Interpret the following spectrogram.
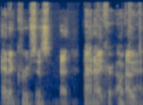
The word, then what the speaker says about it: Anacrusis: and that curses and it's Anna Cruces I was just mispronouncing oh okay you're putting the emphasis on the wrong syllable exactly um but uh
